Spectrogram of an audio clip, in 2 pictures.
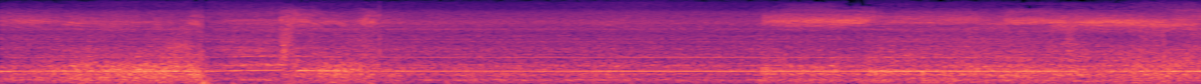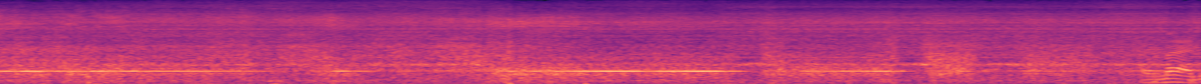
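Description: A vacuum cleaner runs continuously at close range while cleaning a backpack, a loud steady whine with a constant tone and brief changes in pitch as the nozzle moves, with a person talking over it.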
